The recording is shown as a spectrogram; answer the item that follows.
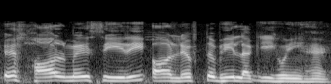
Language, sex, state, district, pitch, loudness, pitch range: Hindi, male, Chhattisgarh, Raipur, 165 Hz, -10 LUFS, 155-180 Hz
